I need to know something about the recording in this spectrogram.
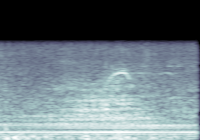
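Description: A motor running steadily: a constant hum over a low rumble.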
